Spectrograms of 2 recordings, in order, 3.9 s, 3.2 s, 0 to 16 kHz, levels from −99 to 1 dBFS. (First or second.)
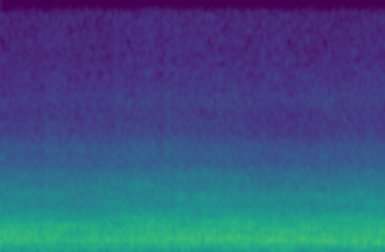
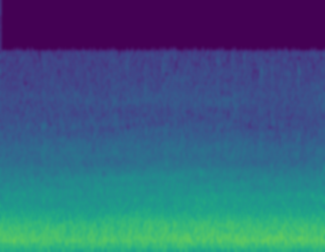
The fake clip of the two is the first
